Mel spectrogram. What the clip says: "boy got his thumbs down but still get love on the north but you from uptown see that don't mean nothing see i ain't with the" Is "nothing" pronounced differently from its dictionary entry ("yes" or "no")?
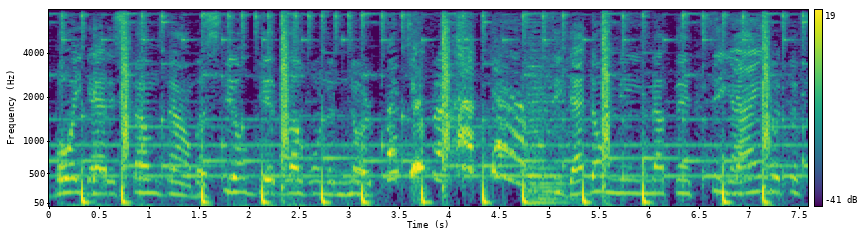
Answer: no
